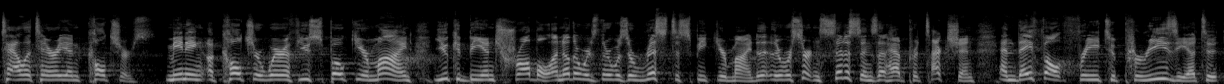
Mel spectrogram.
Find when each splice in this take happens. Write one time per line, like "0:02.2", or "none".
0:01.6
